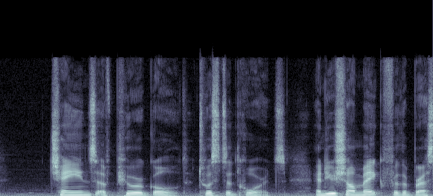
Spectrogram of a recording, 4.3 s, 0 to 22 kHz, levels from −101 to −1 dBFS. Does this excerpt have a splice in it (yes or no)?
yes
